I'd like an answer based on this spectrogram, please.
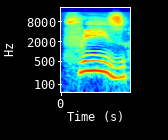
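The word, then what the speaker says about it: freeze: यहाँ पर एफ और आर का उच्चारण साथ में है, फ्र, ई, जेड को हम पढ़ेंगे ज, फ्रीज। और ई को हमने क्यों नहीं पढ़ा, क्योंकि लास्ट में जब आपको ई नज़र आएगा तो उसका उच्चारण नहीं होगा, ये साइलेंट रहेगा लास्ट वाला ई, फ्रीज।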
